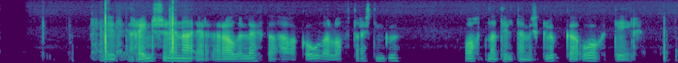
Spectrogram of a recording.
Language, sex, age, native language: Icelandic, male, 30-39, Icelandic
